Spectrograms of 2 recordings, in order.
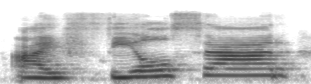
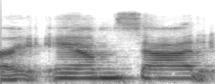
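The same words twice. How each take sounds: First: "feel" drawn out, slow and higher; slow, deliberate model phrase with "feel" held; stress on feel. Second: "am" leaned on and drawn out; slow contrast phrase, weight on "am"; stress on am. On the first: Teaching emotional language, stress on "feel". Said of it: "the language ... is to say". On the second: Showing wording to avoid, stress on "am". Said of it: "It's a very small difference". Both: Shown as a demonstration.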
